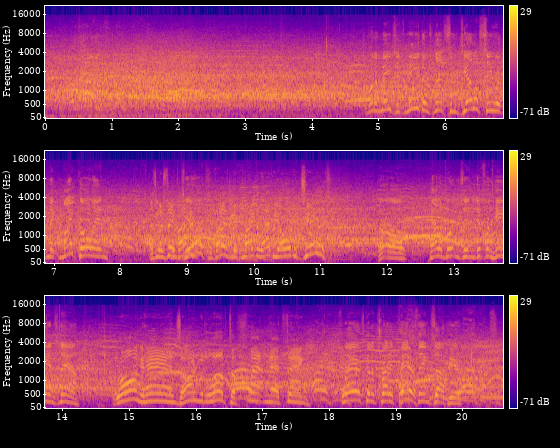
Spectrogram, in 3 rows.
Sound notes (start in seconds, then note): 1.8 crowd cheering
